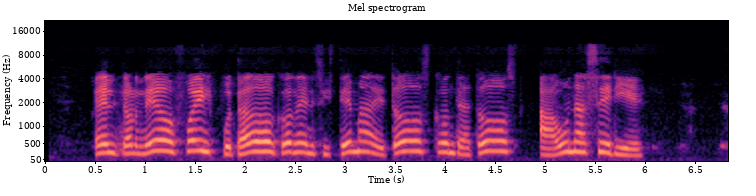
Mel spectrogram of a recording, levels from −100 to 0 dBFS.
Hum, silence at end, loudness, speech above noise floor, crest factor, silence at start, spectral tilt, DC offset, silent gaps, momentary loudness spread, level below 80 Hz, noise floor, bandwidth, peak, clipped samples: none; 0.05 s; -25 LUFS; 44 dB; 16 dB; 0.5 s; -6 dB/octave; under 0.1%; none; 8 LU; -70 dBFS; -69 dBFS; 11 kHz; -10 dBFS; under 0.1%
